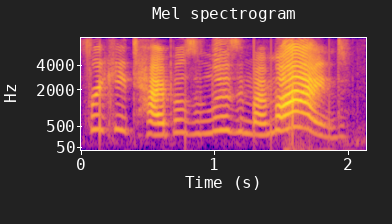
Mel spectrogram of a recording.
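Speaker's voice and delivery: mock frantic yell. Reading out a viewer's chat comment, mock frantic yell.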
